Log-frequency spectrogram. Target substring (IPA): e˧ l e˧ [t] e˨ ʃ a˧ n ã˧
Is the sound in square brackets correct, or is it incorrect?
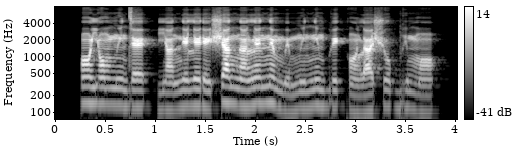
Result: incorrect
